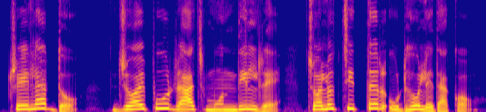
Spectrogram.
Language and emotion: Santali, neutral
